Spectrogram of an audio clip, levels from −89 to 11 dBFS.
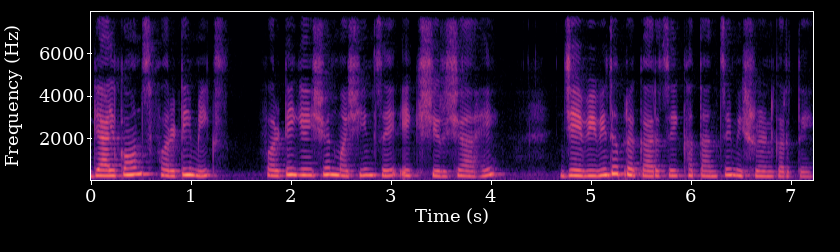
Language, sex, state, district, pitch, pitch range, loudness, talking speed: Marathi, female, Maharashtra, Pune, 255 Hz, 240-285 Hz, -24 LUFS, 125 wpm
